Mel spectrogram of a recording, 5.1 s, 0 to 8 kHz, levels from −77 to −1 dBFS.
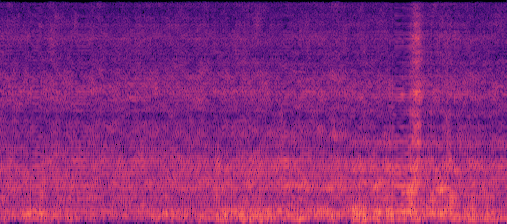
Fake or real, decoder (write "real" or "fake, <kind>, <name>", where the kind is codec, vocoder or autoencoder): fake, vocoder, WaveNeXt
